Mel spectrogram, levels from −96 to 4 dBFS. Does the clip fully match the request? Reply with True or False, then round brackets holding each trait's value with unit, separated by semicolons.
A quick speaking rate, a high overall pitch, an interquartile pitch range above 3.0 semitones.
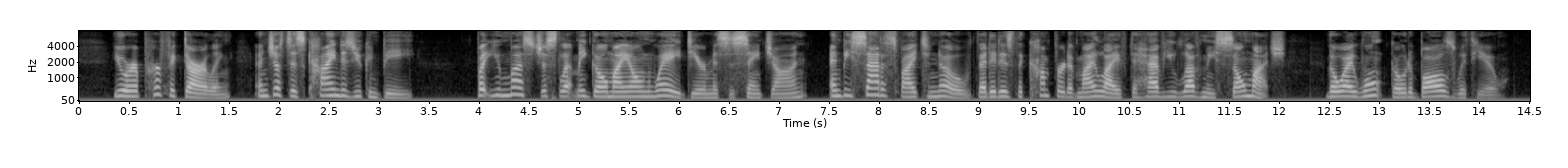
True (225 wpm; 210 Hz; 4.0 semitones)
